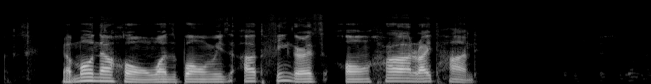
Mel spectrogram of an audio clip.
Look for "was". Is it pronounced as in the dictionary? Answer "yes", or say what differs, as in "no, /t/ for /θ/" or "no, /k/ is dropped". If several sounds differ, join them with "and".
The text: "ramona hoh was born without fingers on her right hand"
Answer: yes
